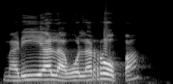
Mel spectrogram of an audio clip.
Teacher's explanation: cuando yo hago una afirmación por ejemplo maría lavo la ropa mi tono final ha descendido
